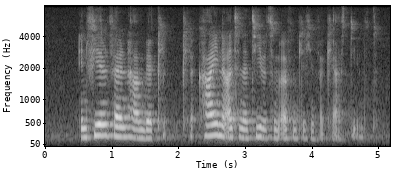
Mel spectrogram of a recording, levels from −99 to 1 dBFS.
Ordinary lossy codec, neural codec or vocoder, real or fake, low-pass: none; none; real; none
